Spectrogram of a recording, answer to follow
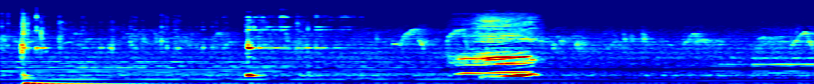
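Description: Animated-film soundtrack: soft sustained background music with a deep boom just after the start that dies away over about a second. A short click comes about two seconds in, and a brief gliding, wavering call about three and a half seconds in.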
